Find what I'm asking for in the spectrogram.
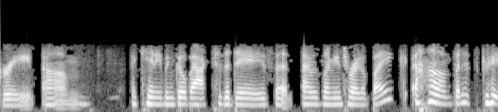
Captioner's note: laughs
